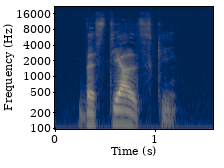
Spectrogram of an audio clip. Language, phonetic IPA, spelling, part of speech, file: Polish, [bɛˈstʲjalsʲci], bestialski, adjective, Pl-bestialski.ogg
